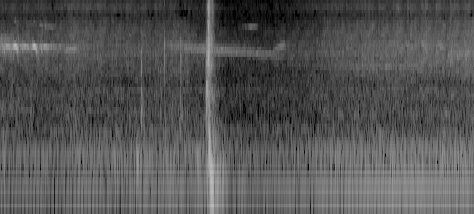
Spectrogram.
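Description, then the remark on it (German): A taxi's engine hums with a steady low rumble as it pulls up, a faint high whine fading early on and a single sharp click cutting through midway. No one speaks. “Oha, die Herr kommt mit dem Taxi.”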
